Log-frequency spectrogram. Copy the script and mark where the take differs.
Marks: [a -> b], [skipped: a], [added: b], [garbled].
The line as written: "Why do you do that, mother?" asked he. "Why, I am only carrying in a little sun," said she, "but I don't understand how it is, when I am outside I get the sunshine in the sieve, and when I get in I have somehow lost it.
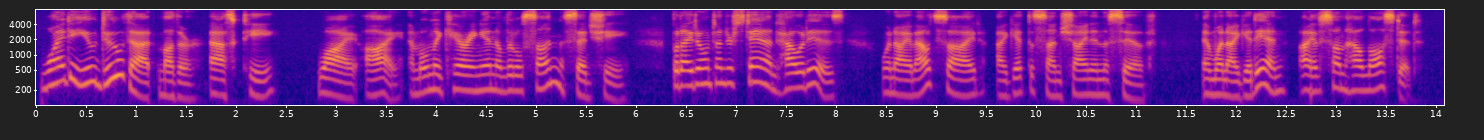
"Why do you do that, mother?" asked he. "Why, I am only carrying in a little sun," said she, "but I don't understand how it is, when I am outside I get the sunshine in the sieve, and when I get in I have somehow lost it.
